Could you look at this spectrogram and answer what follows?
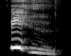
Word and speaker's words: Fehu: Pronounced Fehu.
